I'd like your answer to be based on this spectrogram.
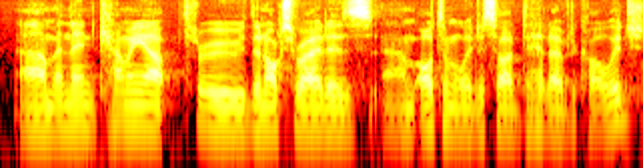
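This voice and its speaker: An Australian-accented man speaks at a fairly quick pace. His pitch sits in the medium range. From Australia, rural Victoria. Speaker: sports team CEO and former basketball player. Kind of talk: Q&A interview at a live event. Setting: stage with audience.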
